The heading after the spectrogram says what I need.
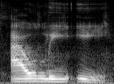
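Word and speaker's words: Auliʻi: I looked up how to pronounce it. I'm fairly sure it's auli'i.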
